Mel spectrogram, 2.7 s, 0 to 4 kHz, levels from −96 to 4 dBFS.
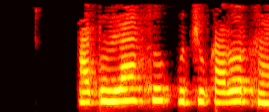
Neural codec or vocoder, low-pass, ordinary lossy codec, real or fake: codec, 44.1 kHz, 1.7 kbps, Pupu-Codec; 3.6 kHz; MP3, 16 kbps; fake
